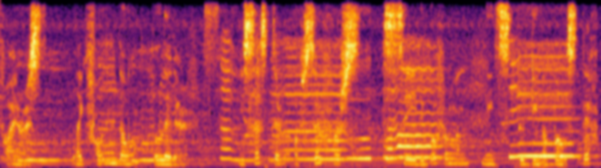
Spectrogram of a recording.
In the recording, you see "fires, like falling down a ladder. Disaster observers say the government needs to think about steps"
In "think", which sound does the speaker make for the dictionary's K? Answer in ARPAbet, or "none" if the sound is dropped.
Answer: none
